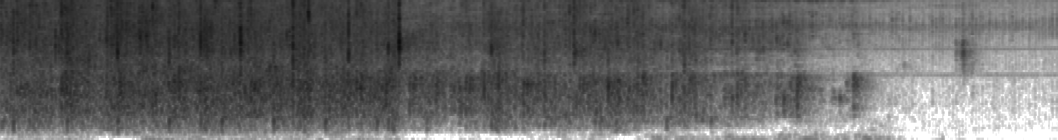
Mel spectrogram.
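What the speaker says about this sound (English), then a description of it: "I propose a vote of thanks for all the participants to be accepted by huge round of" A large room of hackathon participants and guests breaks into a huge round of applause at a grand finale event, dense clapping that tapers off and fades with a few last claps.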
